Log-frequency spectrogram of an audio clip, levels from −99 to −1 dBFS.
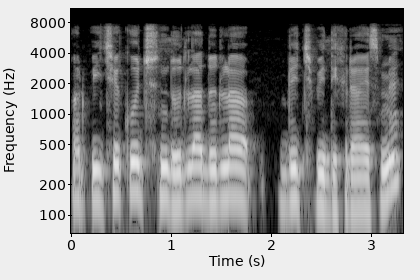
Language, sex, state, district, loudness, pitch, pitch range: Hindi, male, Uttar Pradesh, Varanasi, -21 LUFS, 140 Hz, 130-150 Hz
